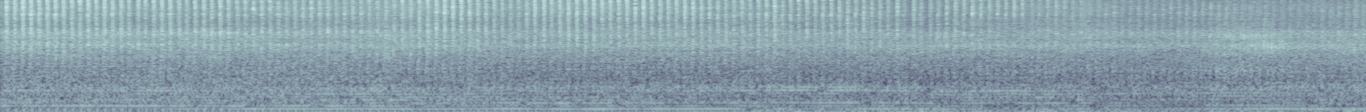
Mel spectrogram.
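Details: Push lawn mower that sat for years, revived with new blade, blade bell support, air cleaner and cover; steady, even single-cylinder drone holding pitch while cutting grass, no misses or surging, runs healthy.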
